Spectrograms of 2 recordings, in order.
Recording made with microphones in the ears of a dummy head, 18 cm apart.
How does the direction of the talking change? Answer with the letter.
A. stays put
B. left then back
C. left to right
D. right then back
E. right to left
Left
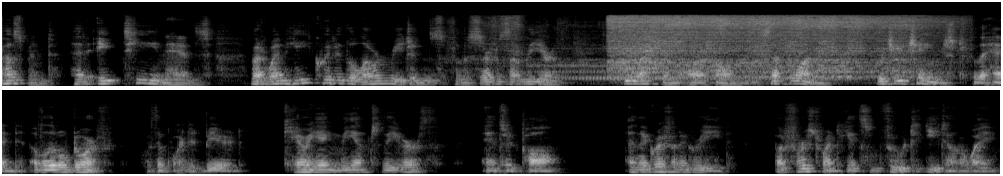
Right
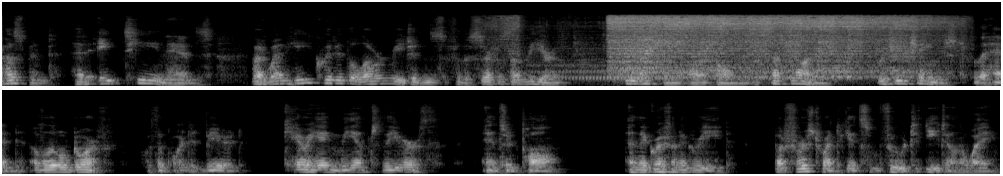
C.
